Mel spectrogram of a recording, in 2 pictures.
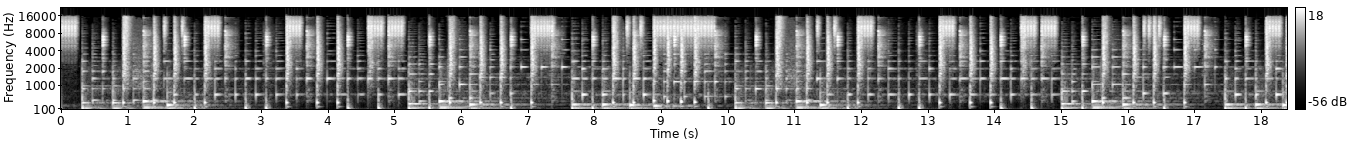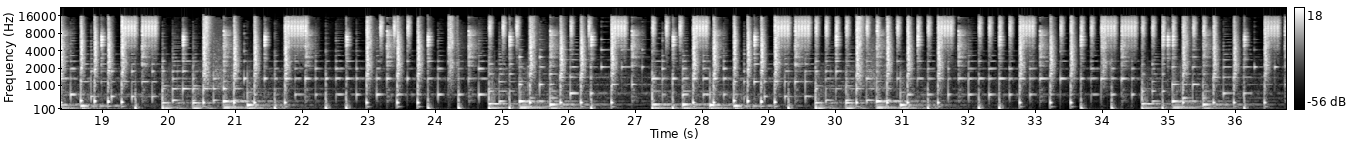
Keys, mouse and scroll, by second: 1.4 Delete, 3.9 shift+middle click, 10.2 shift+middle click, 23.9 alt+t, 25.0 shift+middle click, 28.2 e.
